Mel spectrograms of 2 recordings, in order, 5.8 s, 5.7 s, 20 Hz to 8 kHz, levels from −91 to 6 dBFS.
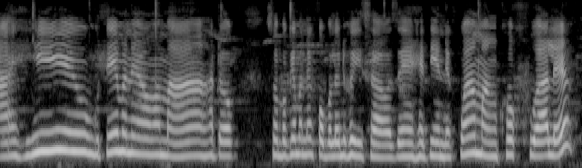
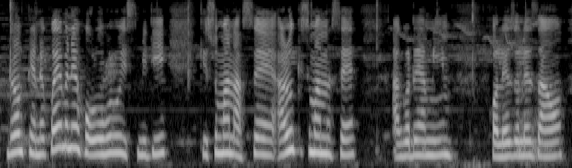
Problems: constant background noise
